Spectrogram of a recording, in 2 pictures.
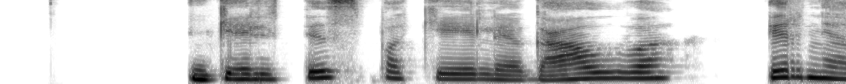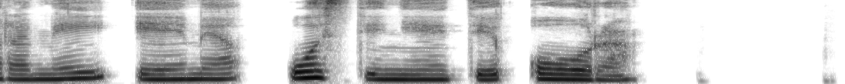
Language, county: Lithuanian, Utena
